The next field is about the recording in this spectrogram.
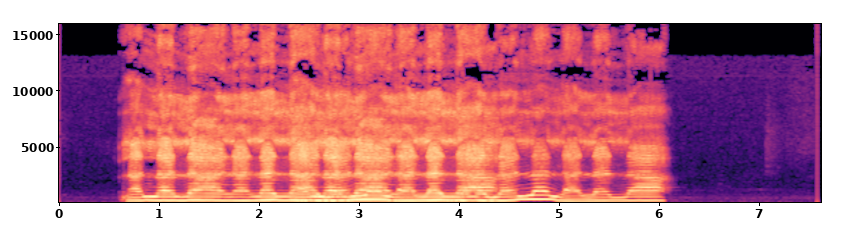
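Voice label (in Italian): Coro per voce sola (multitrack), Frase modificata; I bambini, con l'aiuto dell'insegnante, registrano e rielaborano la propria voce al comput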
